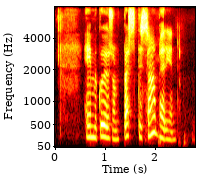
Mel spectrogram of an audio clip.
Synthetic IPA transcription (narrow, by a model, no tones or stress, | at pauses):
heːjmɪkʏːðɛsɔnpɛst̪ɪsaːmhɛɾjɪn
